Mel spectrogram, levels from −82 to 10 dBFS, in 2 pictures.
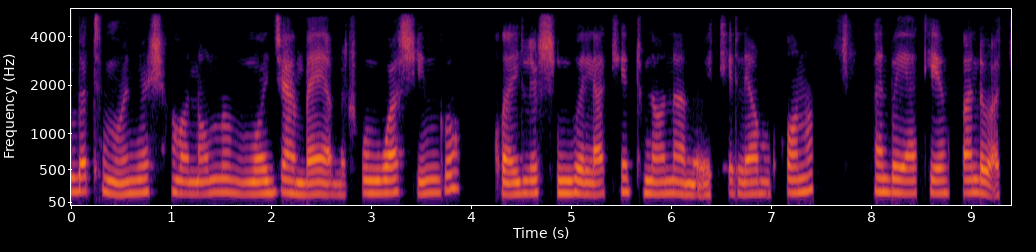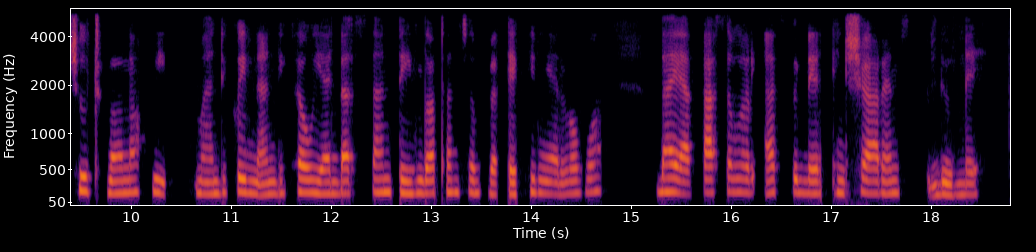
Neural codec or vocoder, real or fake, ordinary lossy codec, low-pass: codec, 16 kHz, 1 kbps, X-Codec, HuBERT features, trained on balanced general audio; fake; AAC, 48 kbps; 5.4 kHz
